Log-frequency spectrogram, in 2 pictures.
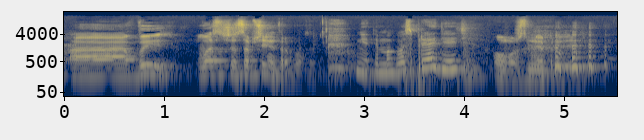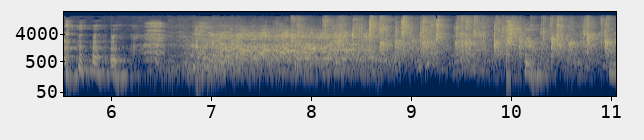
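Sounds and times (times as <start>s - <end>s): audience laughing: 4.7s - 11.0s.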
